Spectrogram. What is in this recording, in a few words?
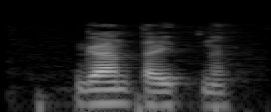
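"гантайтны", Komi-Zyrian, male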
